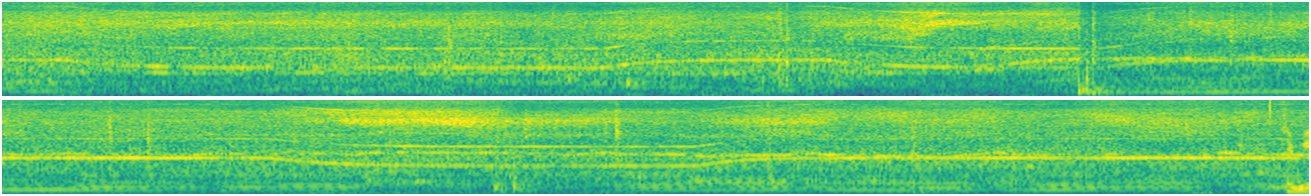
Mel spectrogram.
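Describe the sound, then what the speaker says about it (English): A Hoover vacuum cleaner runs in a small studio toilet, giving a steady, loud whirring drone whose pitch rises and falls as it moves, with a couple of brief knocks and no talking. "the tool I use the most is the Hoover"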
